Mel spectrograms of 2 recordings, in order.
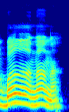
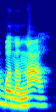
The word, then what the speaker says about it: banana: Eu vou pegar o ba mais forte, ó. Eu vou na feira e falo assim, ó. Banana, me dá uma banana.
